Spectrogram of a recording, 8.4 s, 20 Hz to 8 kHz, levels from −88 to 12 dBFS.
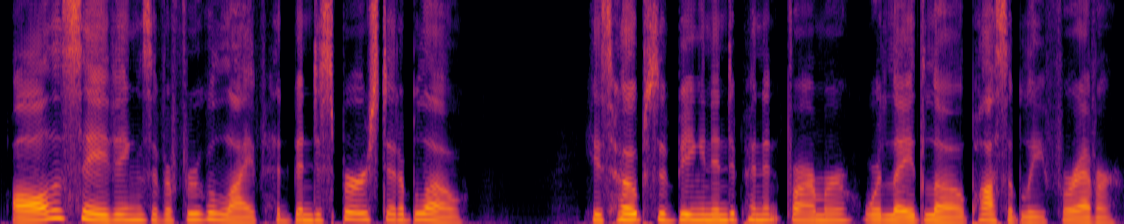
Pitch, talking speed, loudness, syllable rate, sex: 190 Hz, 180 wpm, -19 LUFS, 5.3 syllables/s, female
